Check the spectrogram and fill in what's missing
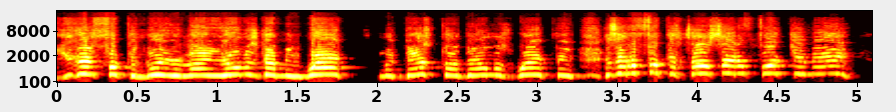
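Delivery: very high, squeaky shouted rant; frantic cartoonish mock tirade; Ricky going crazy. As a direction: imitate a hothead losing it in falsetto. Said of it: "And just going crazy".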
